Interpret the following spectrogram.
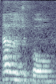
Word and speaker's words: eligible: overtime you won't be eligible for the words this word I oftenly I haven't heard people say the electrical budget stress is in the first syllable eligible and the main attraction of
